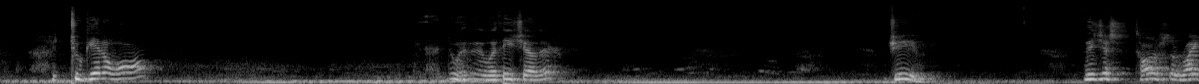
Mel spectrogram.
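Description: An elderly woman speaks calmly and close by, in short phrases with pauses.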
